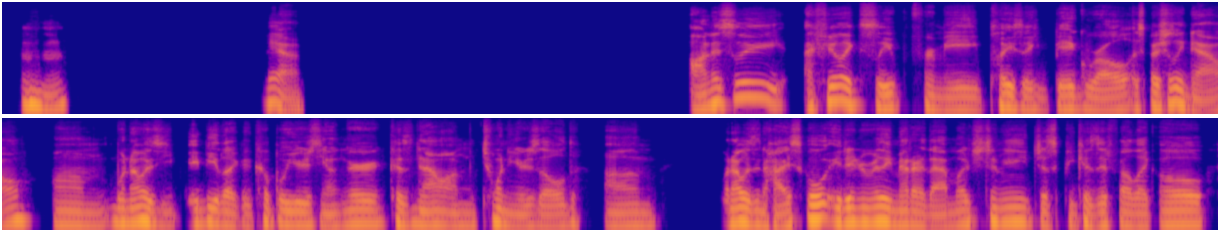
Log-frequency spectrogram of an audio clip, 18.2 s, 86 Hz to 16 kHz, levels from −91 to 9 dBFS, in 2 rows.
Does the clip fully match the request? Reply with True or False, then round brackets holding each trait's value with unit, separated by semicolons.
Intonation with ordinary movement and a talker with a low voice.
True (3.5 semitones; 110 Hz)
